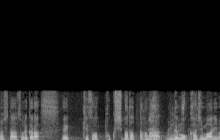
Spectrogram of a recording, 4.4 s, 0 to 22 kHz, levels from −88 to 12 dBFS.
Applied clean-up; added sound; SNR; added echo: none; none; none; none.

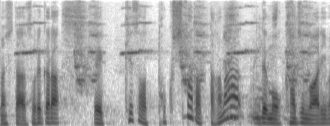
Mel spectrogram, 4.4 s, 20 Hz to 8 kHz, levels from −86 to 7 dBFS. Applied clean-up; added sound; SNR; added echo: none; Door; 11 dB; none.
